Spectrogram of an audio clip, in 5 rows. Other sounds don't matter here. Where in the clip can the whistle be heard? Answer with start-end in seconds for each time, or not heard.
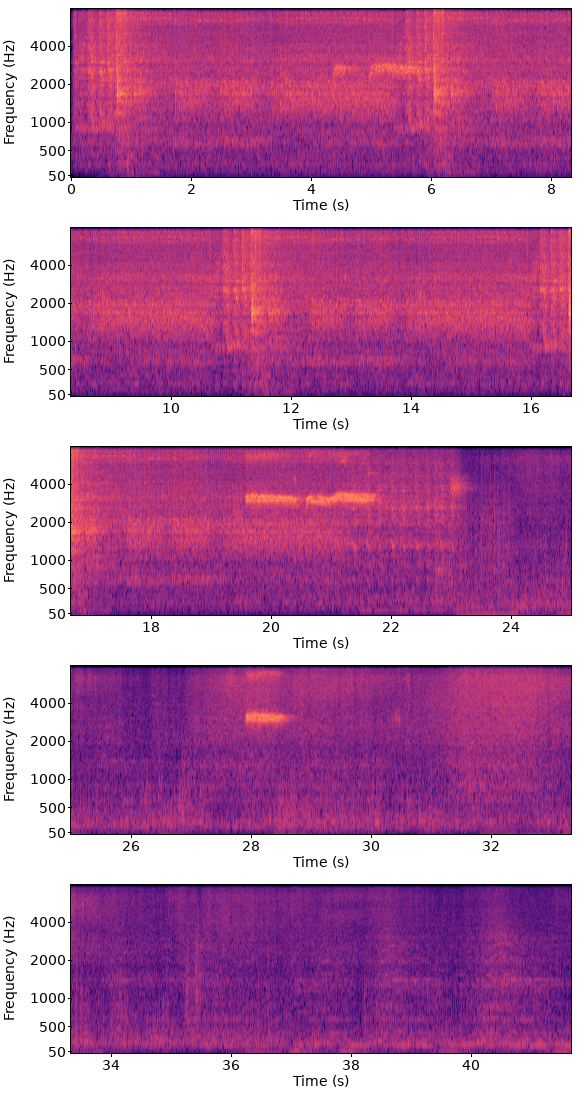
4.3-5.8, 19.6-21.8, 27.9-28.6.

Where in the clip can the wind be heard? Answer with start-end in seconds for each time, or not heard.
0.0-41.6.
